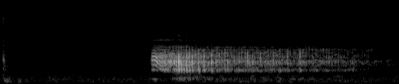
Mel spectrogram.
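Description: An African buffalo gives a single drawn-out, hoarse bawl that starts abruptly and slowly fades.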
